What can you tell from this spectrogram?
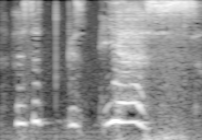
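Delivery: high, loud burst of triumph; excited cheer. Real, not acted. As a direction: shout yes with delight. Guess finally accepted.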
